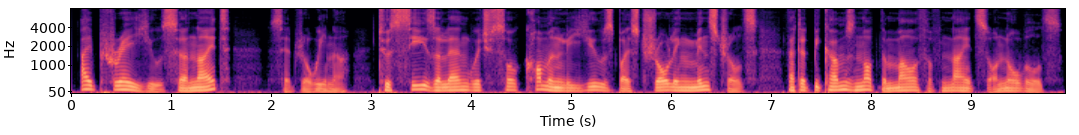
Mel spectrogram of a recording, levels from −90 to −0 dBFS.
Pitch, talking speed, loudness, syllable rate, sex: 100 Hz, 165 wpm, -19 LUFS, 4.4 syllables/s, male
